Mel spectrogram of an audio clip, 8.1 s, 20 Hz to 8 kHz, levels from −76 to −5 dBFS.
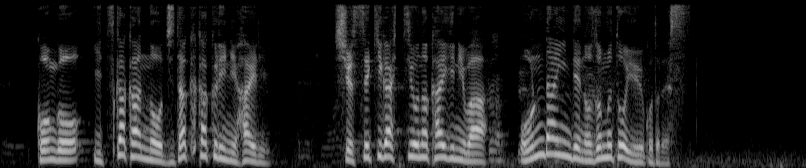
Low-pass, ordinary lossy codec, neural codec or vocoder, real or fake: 7.2 kHz; none; none; real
